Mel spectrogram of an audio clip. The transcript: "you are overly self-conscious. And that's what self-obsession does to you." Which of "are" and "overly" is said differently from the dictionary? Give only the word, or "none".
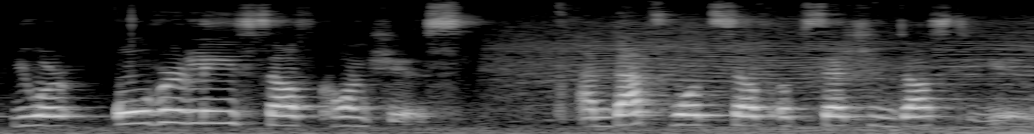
none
